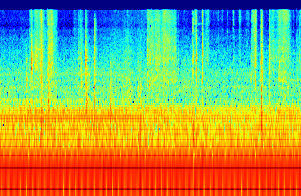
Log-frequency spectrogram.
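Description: Scattered light clicks and taps of metal spoons being handled and set down on the work mat, over a steady low hum.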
